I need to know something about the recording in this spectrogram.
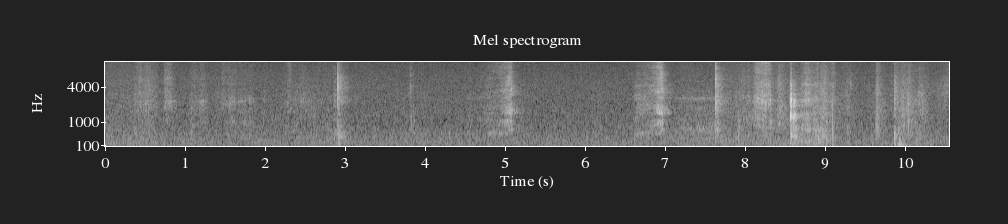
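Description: Faint, short scratching strokes of a pencil drawn along a square on a wooden board, with a sharp click about three seconds in and the loudest scratches near the end.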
